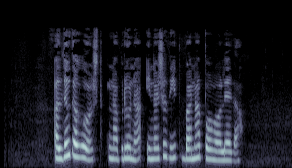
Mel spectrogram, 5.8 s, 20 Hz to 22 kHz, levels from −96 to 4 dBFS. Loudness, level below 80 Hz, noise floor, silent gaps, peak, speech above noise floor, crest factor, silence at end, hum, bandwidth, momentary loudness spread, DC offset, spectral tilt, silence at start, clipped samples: -26 LUFS; -82 dBFS; -72 dBFS; none; -8 dBFS; 47 dB; 20 dB; 1.05 s; none; 11 kHz; 13 LU; under 0.1%; -5 dB/octave; 1.1 s; under 0.1%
